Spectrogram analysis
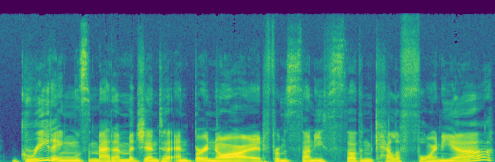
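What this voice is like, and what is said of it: Valley Girl accent. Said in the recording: “she wants you to do a Valley Girl accent ... Valley Girl voice”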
